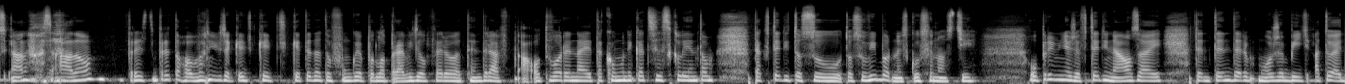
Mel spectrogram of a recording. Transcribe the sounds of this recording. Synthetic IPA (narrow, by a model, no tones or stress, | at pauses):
aːnɔaːnɔpɾɛsɲɛpɾɛt̪ːɔɦɔʋɔɾiːmʒɛkɛckɛckɛc̚t̪ːɛd̪at̪ɔfuŋɡujɛpɔd̪lapɾaʋiɟɛlfɛɾɔʊat̪ɛnd̪ɛɾaaa̰ʔɔ̰t̪ʋɔɾɛnaːjɛt̪aːkɔmunikaːt͡siasklijɛnt̪ɔmt̪akft̪ɛd̪it̪ɔsuːt̪ɔsuːʋiːbɔɾnɛːskuːsɛnɔsci | ʔupɾiːmɲɛʒɛft̪ɛd̪inaɔzajt̪ɛnt̪ɛnd̪ɛɾmʊɔʒɛbicat̪ɔjɛaj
